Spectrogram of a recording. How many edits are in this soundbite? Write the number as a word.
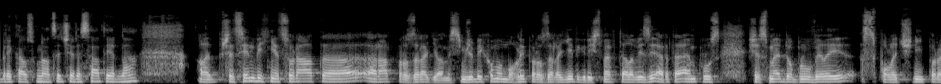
one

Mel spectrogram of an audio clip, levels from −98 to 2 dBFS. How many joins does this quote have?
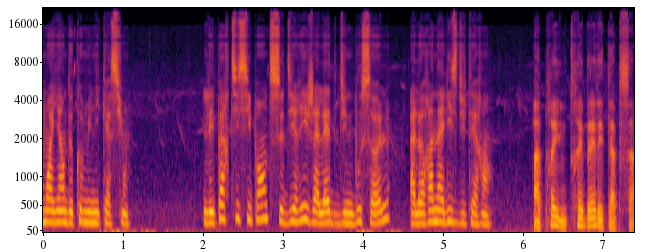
two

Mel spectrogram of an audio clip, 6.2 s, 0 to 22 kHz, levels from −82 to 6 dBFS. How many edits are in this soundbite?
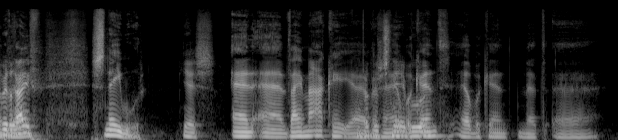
zero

